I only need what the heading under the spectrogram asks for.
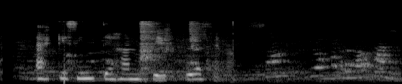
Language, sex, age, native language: Icelandic, female, 9, Icelandic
